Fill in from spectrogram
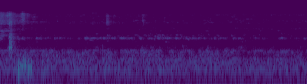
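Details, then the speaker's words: Toyota Verso steering turned left and right after a loose nut was tightened by hand: only a quiet low cabin rumble, and the column knock is gone. "исчез весь стук который меня так бесил"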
